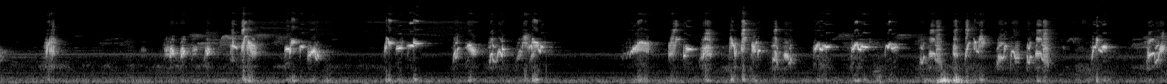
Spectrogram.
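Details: Red-whiskered bulbul singing in the morning, a recording for voice training meant to fire the bird up: loud, bright whistled and chattering phrases in quick bursts, with short pauses between, over a steady faint tone.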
